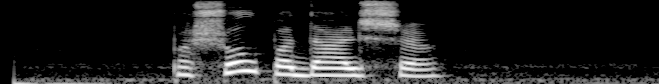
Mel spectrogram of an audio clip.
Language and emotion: Russian, neutral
